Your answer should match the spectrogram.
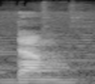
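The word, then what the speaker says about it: dumb: column column सोलम संजीदा डम यह डम है इसमें भी बी साइलेंट है डम गूंगा थम अंगूठा बम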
